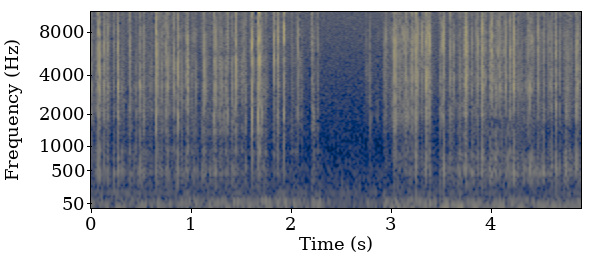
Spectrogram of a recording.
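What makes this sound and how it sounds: Long pointed nails scratch the dark blue glitter top of a small, rectangular, hollow hard clutch with a gold metal frame, lying flat. The result is a dense run of quick, bright, crackly scrapes over a low rumble, with a brief quieter pause midway before the scratching resumes.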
